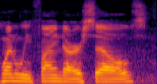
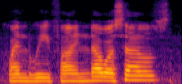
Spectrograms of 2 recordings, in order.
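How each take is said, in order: First: 'Our' is said as a single syllable. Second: 'Our' is split into two syllables, 'a-wa'. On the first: The speaker calls it wrong. "instead of saying" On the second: The speaker calls it right. "we're going to say when we find ourselves, awa, awa"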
